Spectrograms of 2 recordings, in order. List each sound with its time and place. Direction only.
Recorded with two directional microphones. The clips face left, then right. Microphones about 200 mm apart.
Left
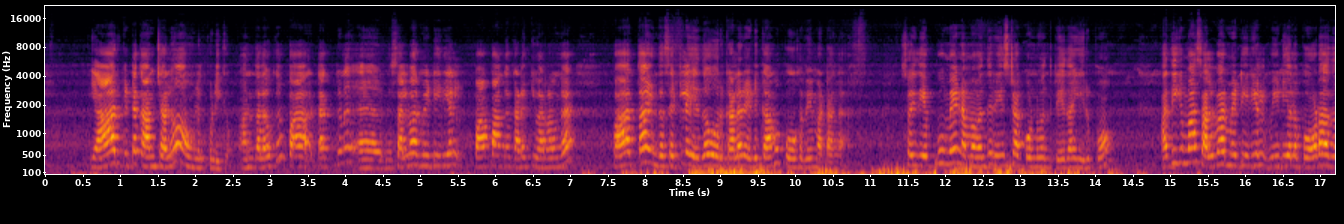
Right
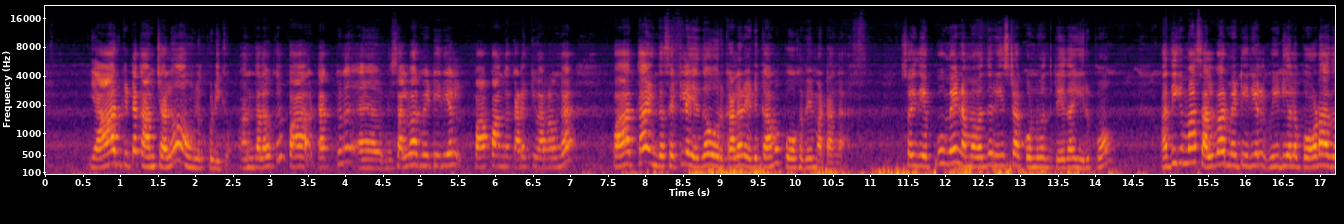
0.6 s a woman's voice: 20° right (ahead or behind)
11.4 s a woman's voice: 35° right (ahead or behind)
